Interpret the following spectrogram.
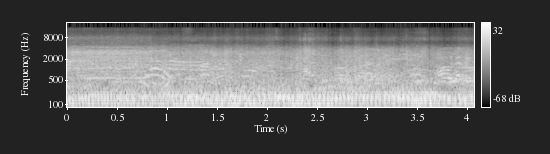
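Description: Steady running of a nearby motorcycle engine under the chatter of people in a busy street crowd.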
